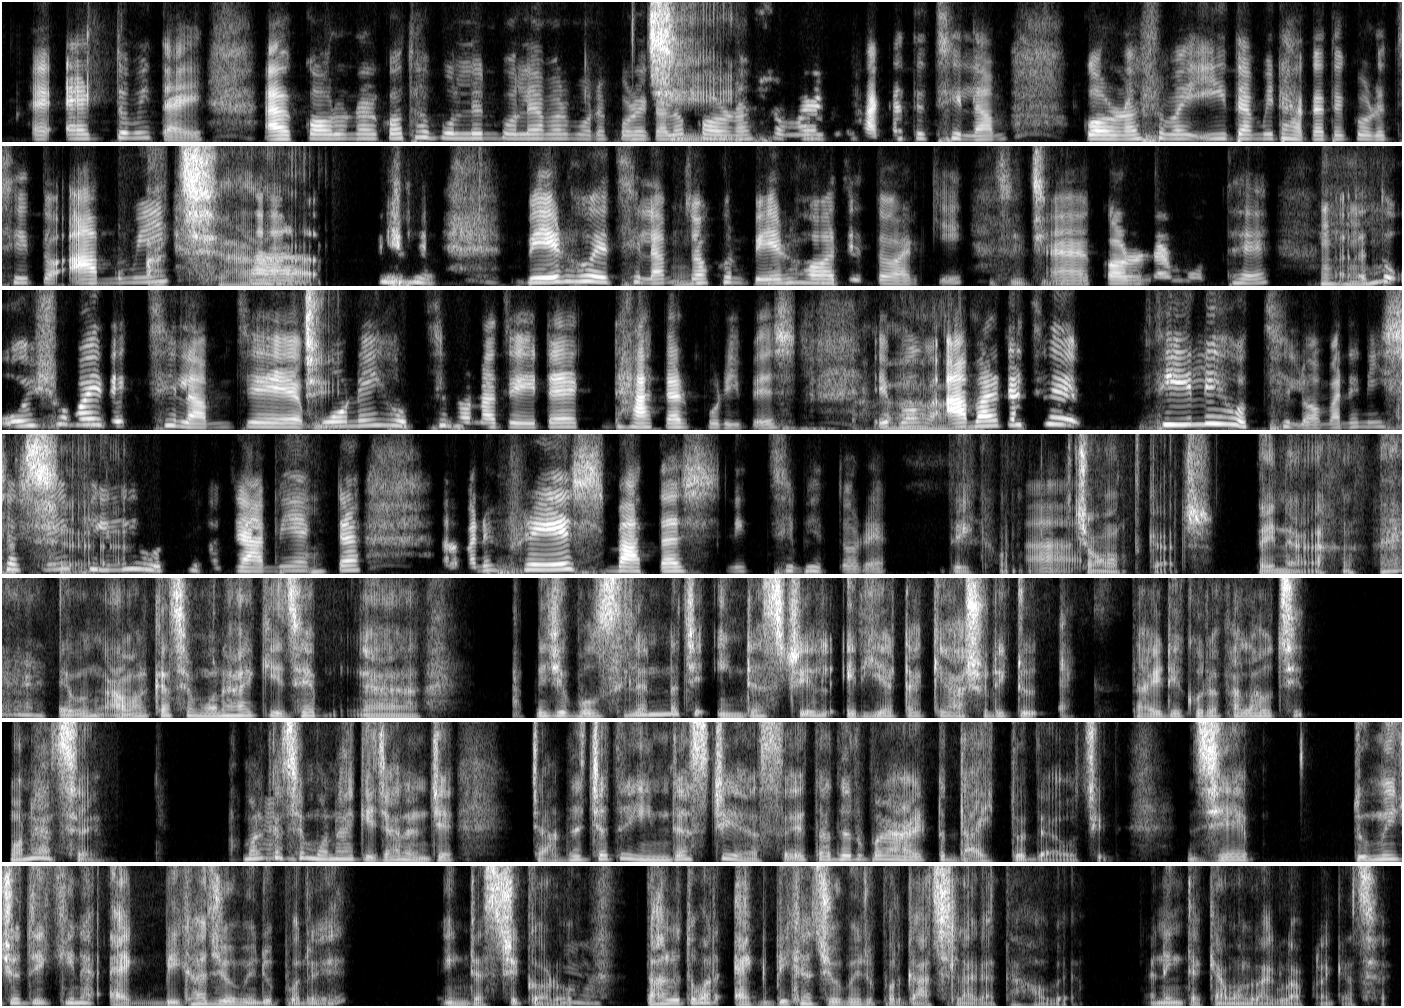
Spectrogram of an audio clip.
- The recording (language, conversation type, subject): Bengali, unstructured, পরিবেশ দূষণ কমাতে আমরা কী করতে পারি?
- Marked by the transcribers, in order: other background noise; tapping; static; distorted speech; throat clearing; laughing while speaking: "তাই না?"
